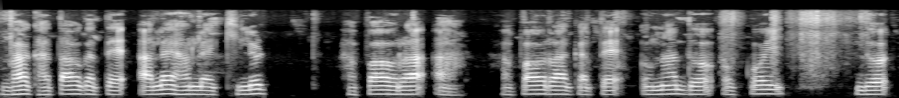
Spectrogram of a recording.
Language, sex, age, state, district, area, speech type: Santali, male, 18-30, Jharkhand, Pakur, rural, spontaneous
